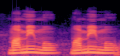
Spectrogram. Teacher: মিলানো ঠোঁট ছেড়ে দিয়ে আবার মিলালেই হয়ে যায় মিম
